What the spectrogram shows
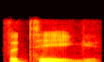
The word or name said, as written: fatigue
